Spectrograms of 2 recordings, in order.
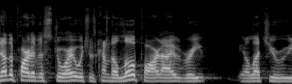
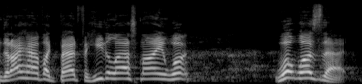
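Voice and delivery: groggy bewilderment; 7 semitones higher than usual. Retold or imitated. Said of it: "you're waking up the next morning going".

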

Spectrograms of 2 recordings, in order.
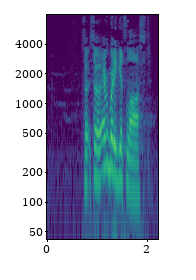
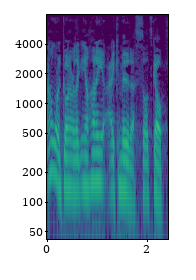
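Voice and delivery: softer, lower quoted exchange; tired wife refusing dinner, quietly; tired wife and pleading husband; 5 semitones lower, 8 dB quieter, faster than usual. Retold or imitated. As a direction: mutter it low and tired. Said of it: "It's like".

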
